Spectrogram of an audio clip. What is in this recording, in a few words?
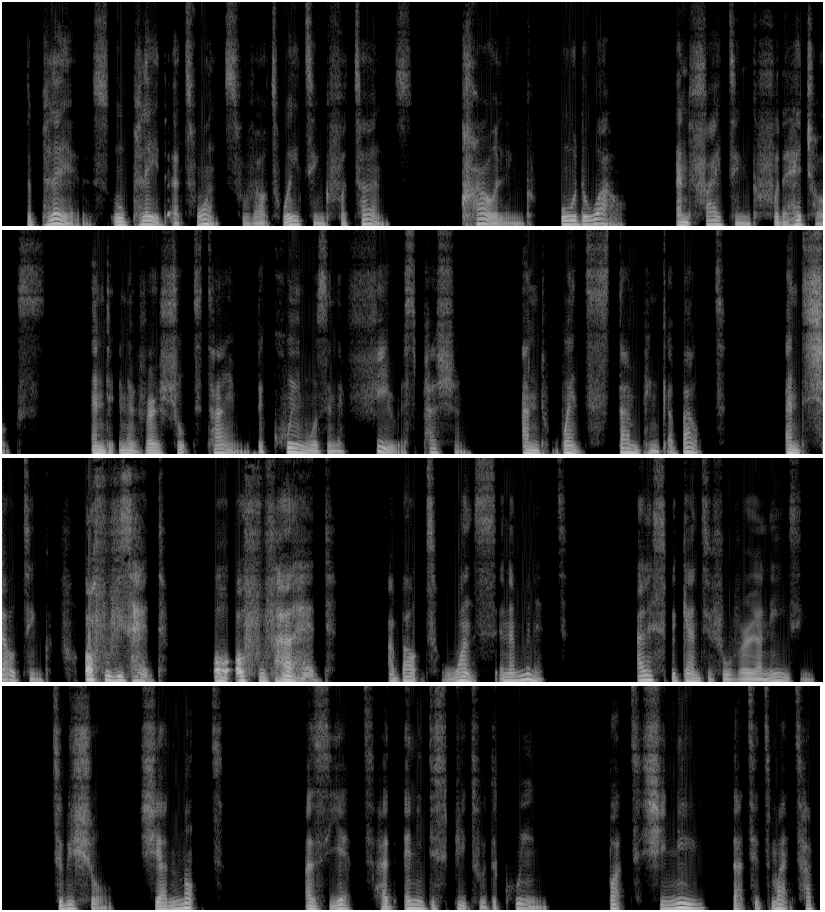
articulate, professional, warm Male Voice Over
